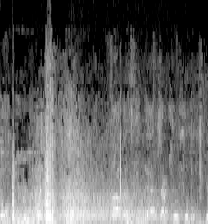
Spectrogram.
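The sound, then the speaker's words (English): Ukrainian air defenses firing on an incoming missile strike, heard as a few dull, heavy bangs amid constant rumbling noise while people talk. “And Ukraine is shooting down many of these missile strikes with its own air defenses. Here are Ukrainians witnessing and recording such a moment just last week.”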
